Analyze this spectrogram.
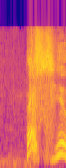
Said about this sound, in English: That's you. Oh, I always sneeze in twos.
